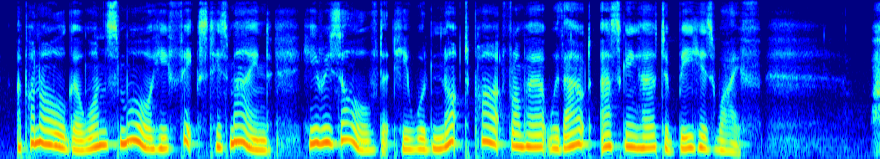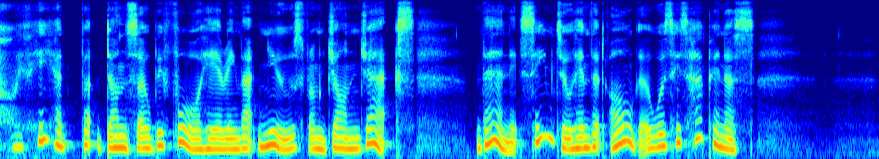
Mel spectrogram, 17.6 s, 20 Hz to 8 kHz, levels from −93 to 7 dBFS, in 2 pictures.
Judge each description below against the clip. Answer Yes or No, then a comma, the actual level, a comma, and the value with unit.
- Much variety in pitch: Yes, wide, 6.2 semitones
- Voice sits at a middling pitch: Yes, medium, 175 Hz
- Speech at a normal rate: Yes, average, 160 wpm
